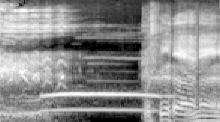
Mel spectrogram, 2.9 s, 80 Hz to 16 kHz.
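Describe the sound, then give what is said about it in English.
A wolf in a video game lets out a long, steady, drawn-out howl that holds one pitch for over a second, followed by voices talking loudly near the end. “Oh, the wolves are coming out in 10 minutes.”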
